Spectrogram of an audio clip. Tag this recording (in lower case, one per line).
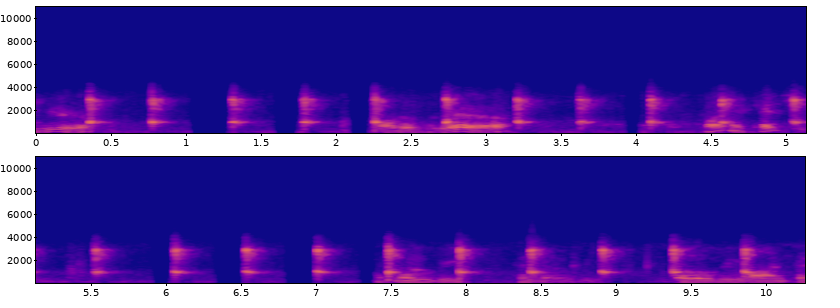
speech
